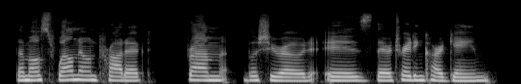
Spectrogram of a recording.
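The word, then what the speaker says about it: Bushiroad: Bushy Road.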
